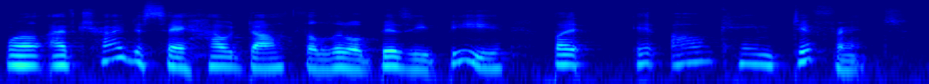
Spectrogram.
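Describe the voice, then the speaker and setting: Puzzled young storybook girl, played by a man: courteous, earnest, slightly testy, raised pitch. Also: expressive, a little slow, lightly acted. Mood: melancholy. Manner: polite, earnest, explaining. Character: polite, puzzled young girl, a little irritated. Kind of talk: storybook character voice.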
